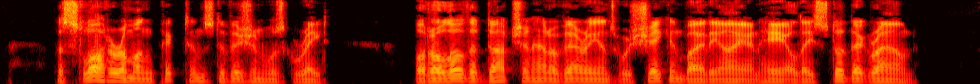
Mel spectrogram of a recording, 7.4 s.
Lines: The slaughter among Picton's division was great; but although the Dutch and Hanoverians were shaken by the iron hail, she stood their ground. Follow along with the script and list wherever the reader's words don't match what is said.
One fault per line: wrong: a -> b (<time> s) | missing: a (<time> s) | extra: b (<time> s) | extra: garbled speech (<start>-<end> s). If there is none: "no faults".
wrong: she -> they (6.0 s)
